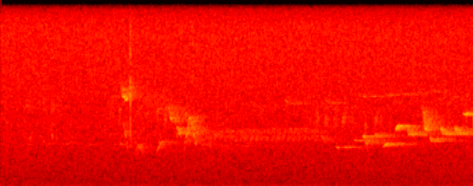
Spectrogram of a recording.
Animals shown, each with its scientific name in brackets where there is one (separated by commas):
Golden-crowned Kinglet (Regulus satrapa), Pine Warbler (Setophaga pinus), Winter Wren (Troglodytes hiemalis), Magnolia Warbler (Setophaga magnolia), Black-capped Chickadee (Poecile atricapillus)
